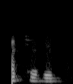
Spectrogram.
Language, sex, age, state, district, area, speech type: Punjabi, female, 30-45, Punjab, Jalandhar, urban, conversation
